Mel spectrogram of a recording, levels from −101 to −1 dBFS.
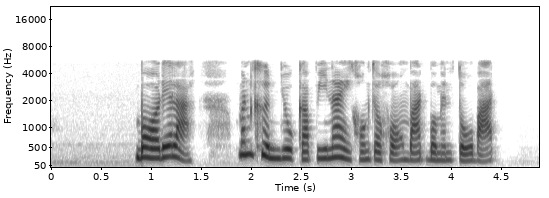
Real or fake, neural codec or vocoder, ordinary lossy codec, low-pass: real; none; none; 5.4 kHz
